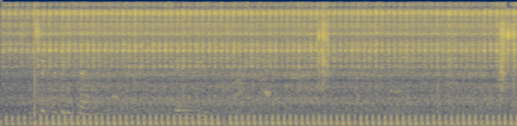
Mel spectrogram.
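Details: Motorcycle started after an oil change and refitting the filler cap: steady, evenly spaced exhaust thumps at a settled idle with no knocks or rattles. Normal, healthy single-cylinder idle.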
